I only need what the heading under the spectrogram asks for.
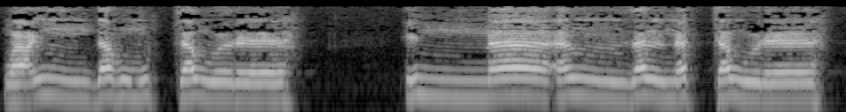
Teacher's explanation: قرأ قالون بالفتح والتقليل هكذا: وعندهم التوراة.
